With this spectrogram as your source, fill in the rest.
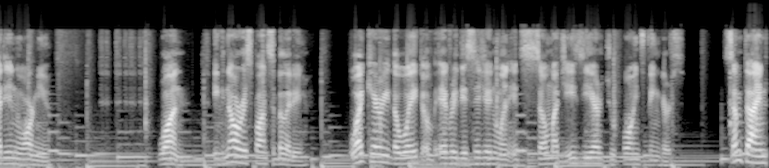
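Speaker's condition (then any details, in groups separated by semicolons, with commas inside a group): No condition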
